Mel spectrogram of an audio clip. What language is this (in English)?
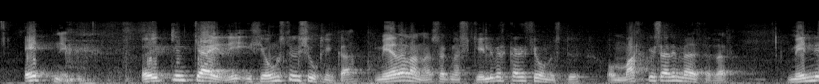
Icelandic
